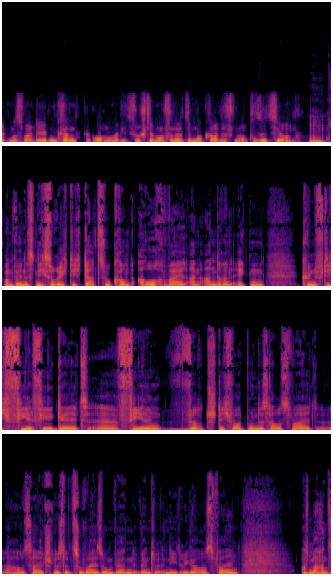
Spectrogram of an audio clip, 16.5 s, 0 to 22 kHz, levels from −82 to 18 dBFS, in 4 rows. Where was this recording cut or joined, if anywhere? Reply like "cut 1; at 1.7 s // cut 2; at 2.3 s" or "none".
cut 1; at 0.9 s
